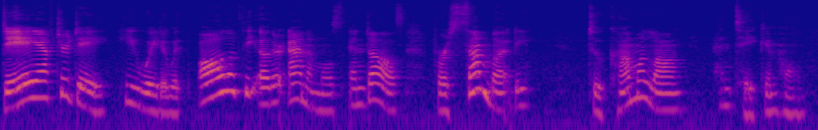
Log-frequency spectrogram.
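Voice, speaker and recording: A woman storyteller reading a children's picture book aloud in an expressive manner. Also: medium pitch, measured pace.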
